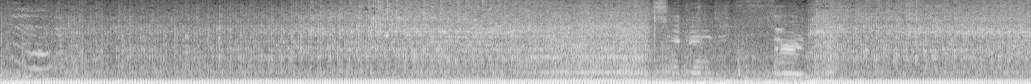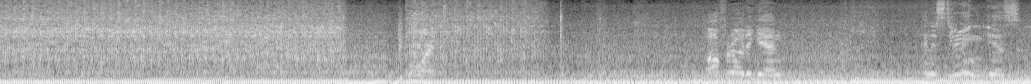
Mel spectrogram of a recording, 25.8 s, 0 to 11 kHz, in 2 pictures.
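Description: A Citroën DS 19 Berline runs its engine while driving off-road, a steady mid-pitched hum with rising and falling revs throughout, heard under near-constant conversation inside the car.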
